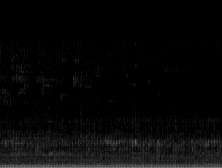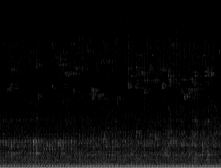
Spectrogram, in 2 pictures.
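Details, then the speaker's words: Turbocharged Hyundai Genesis first full start in a long time, idling during HKS Super Coolant fill and burp with no coolant previously; steady, deep, loud raw unmuffled rasp, no misses, because no wastegate is fitted; new thermal coating burning off fumes. "because I don't have that wastegate on it, that's why it sounds like that."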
